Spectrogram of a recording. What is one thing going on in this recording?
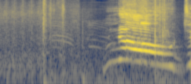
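A young man shouts loudly into a close microphone.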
